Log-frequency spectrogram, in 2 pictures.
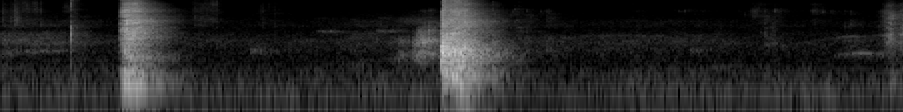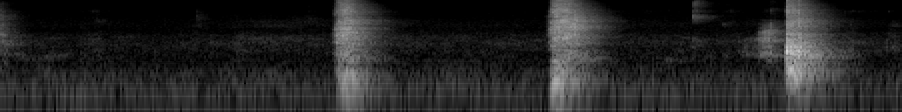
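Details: Dog with a cold producing choking sounds: six abrupt, harsh hacking snorts spread over the recording, some louder and drawn out, separated by silence of one to five seconds.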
